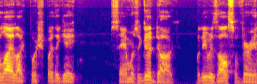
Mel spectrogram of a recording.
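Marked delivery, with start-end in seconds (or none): none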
